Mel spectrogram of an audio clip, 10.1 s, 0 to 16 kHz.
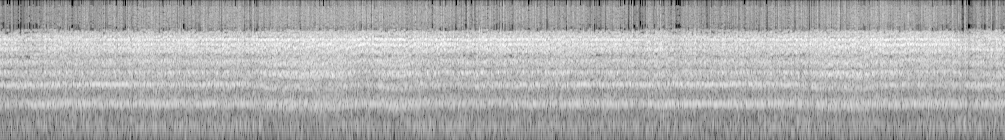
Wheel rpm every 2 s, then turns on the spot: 230, 220, 230, 230, 220.
none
